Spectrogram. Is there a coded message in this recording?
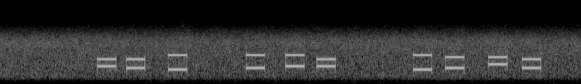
Yes: DTMF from 1.0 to 5.4 s, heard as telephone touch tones, dialled by hand, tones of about 190 ms, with radio hiss. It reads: 743 697 3504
